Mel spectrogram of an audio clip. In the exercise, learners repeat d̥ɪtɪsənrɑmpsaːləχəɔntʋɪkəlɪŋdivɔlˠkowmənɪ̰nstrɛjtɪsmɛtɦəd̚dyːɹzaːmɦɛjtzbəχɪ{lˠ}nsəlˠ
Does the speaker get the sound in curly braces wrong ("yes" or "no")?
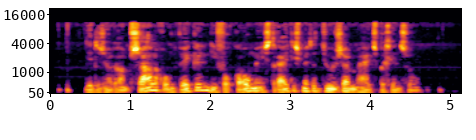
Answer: yes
